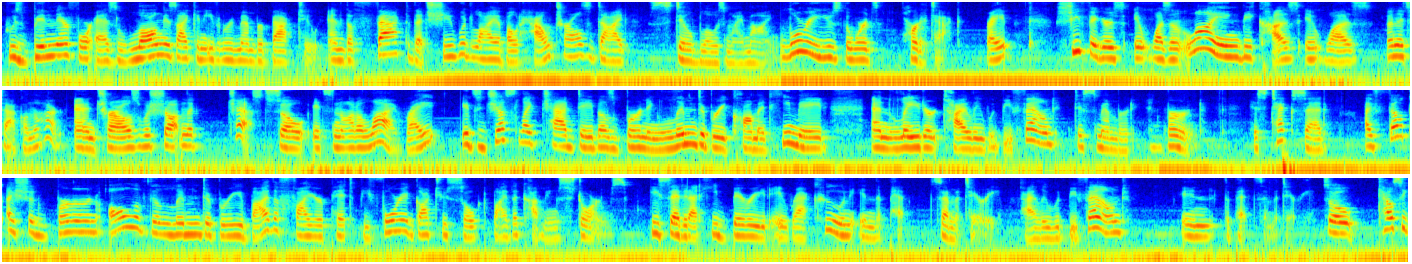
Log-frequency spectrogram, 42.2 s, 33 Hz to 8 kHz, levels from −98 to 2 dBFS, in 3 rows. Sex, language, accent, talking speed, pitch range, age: female, English, American, 180 wpm, 180-230 Hz, 30-49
